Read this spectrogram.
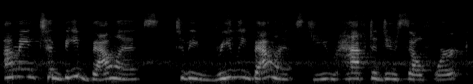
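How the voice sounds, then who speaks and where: High, bright-voiced woman guest. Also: moderate pace, a little hiss or hum. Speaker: podcast guest. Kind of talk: casual conversational interview.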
